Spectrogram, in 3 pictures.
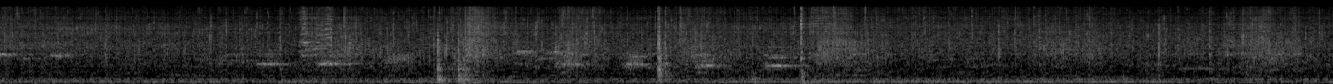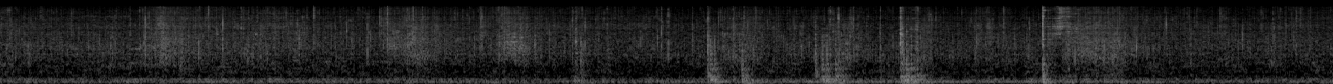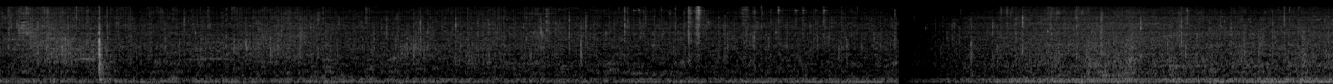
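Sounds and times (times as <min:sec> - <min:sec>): meat sizzling in a metal pan: 0:00.0 - 0:39.9
metal turner scraping a pan: 0:02.8 - 0:08.9, 0:17.1 - 0:19.4, 0:20.3 - 0:24.8.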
